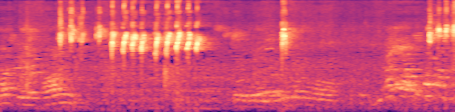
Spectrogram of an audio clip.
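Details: Sunbird singing energetically with its full range of notes: a rapid, very high, thin chattering trill lasting about a second, then an isolated sharp chip and another brief high trill, while a human voice murmurs in the background.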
